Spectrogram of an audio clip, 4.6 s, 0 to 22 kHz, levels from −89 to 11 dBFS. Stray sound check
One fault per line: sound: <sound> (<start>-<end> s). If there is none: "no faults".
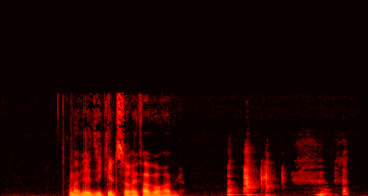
sound: laugh (2.8-4.4 s)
